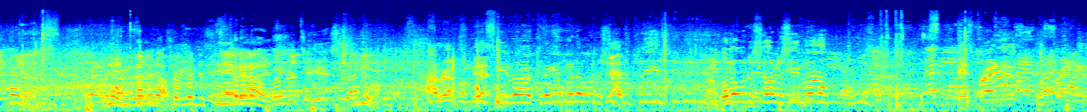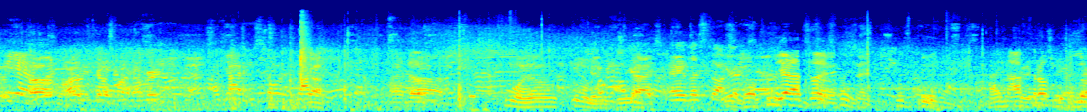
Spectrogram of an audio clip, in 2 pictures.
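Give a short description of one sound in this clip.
Several men talk and call out close by, overlapping one another.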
